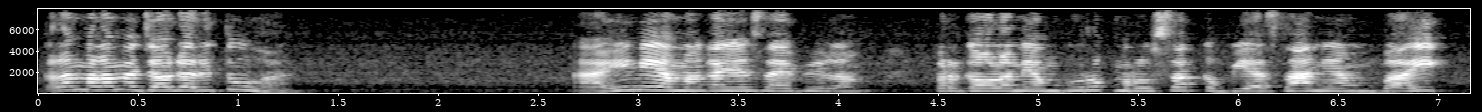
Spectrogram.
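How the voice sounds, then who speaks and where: A woman's voice: high-pitched, moderate pace, pushed and bright, slight background noise, low-quality recording. A woman pastor giving an earnest, casual counseling talk that slips into slang.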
